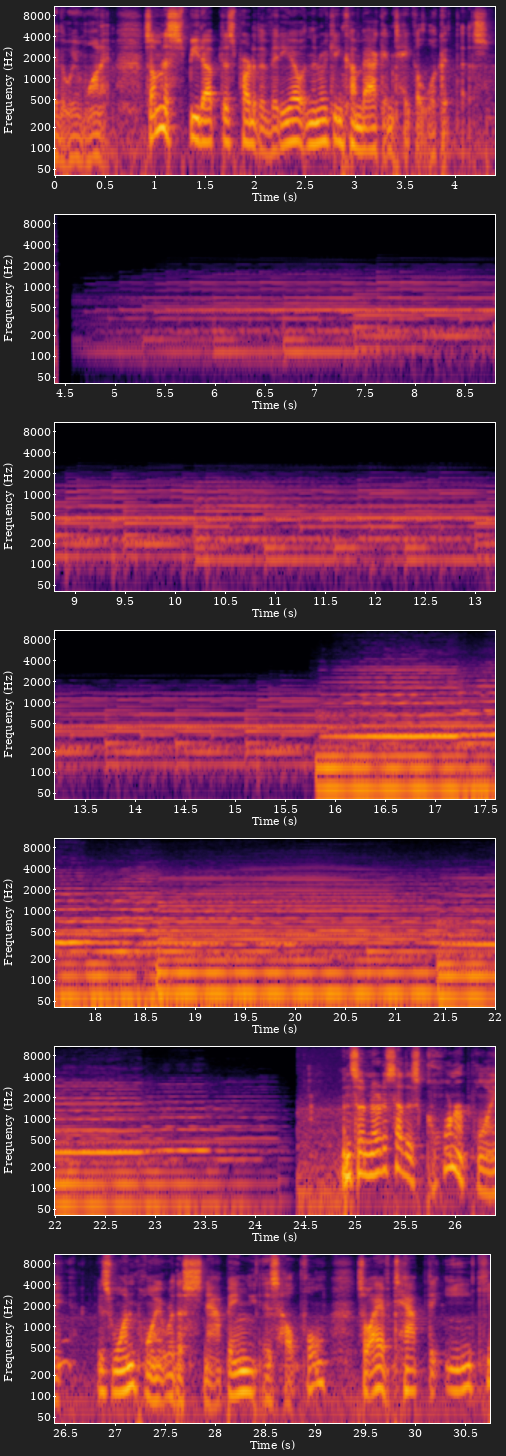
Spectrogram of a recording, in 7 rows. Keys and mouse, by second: 4.5 e, 5.0 e, 5.7 e, 6.3 e, 7.5-11.3 typing, 10.8 click, 12.0 click, 12.6-17.1 typing, 17.7 click, 18.1 click, 18.6 e, 20.0 e, 20.3 ctrl+z, 20.3 ctrl+z, 20.5 ctrl+y, 20.6 click, 20.8 g, 21.9 click, 22.0 e, 22.4 click, 22.7 e, 23.5 g.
